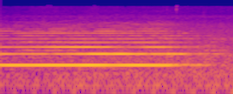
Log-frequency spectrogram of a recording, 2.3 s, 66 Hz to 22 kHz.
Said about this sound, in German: 9 Stunden dauert die Fahrt mit dem Zug vom Westen in den Osten des Landes durch die idyllische Insel, die in Form einer Träne im Indischen Ozean liegt. Am Zugfenster rauscht die Landschaft in verschiedenen Grüntönen vorbei.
